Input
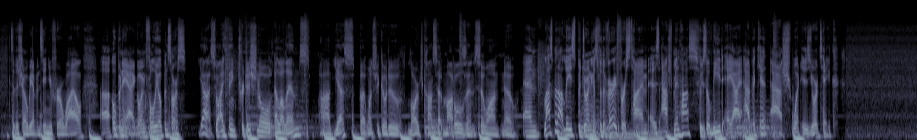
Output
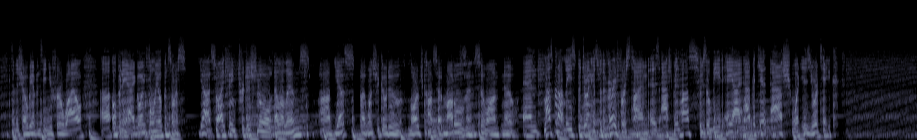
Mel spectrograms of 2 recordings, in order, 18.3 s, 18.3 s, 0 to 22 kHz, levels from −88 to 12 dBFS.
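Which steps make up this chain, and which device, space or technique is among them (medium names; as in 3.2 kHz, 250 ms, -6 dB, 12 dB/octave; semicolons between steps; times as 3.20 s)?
barber-pole flanger into a guitar amplifier (endless flanger 2.6 ms +1.8 Hz; saturation -29.5 dBFS, distortion -14 dB; cabinet simulation 100–3900 Hz, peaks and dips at 170 Hz +5 dB, 360 Hz -7 dB, 620 Hz +9 dB, 1.1 kHz +6 dB, 1.8 kHz -8 dB, 2.8 kHz +3 dB); treble shelf 8.3 kHz -5.5 dB; trim -2 dB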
